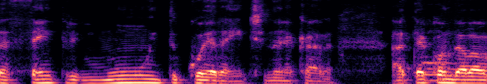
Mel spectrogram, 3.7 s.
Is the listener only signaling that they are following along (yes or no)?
yes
